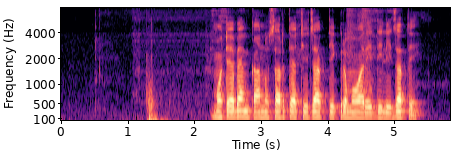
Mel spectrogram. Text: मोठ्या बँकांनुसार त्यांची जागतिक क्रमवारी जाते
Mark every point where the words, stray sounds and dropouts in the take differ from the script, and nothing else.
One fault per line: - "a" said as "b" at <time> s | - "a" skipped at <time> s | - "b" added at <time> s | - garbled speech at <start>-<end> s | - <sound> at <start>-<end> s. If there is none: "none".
- thud at 1.3-1.8 s
- "दिली" added at 4.7 s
